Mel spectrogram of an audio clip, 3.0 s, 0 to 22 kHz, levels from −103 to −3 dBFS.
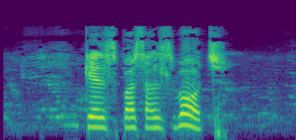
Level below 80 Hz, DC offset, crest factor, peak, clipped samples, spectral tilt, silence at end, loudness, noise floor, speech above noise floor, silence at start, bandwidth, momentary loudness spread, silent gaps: -60 dBFS; under 0.1%; 18 dB; -2 dBFS; under 0.1%; -1.5 dB/octave; 0.7 s; -15 LUFS; -54 dBFS; 38 dB; 0.5 s; 11.5 kHz; 9 LU; none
